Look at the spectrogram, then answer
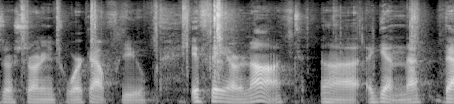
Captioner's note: cards shuffling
